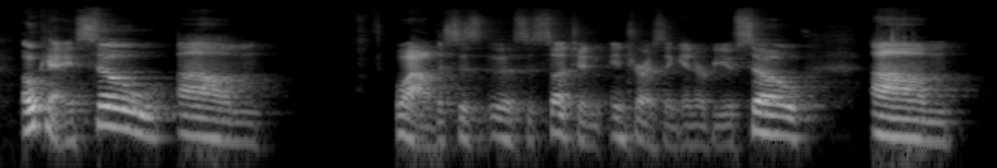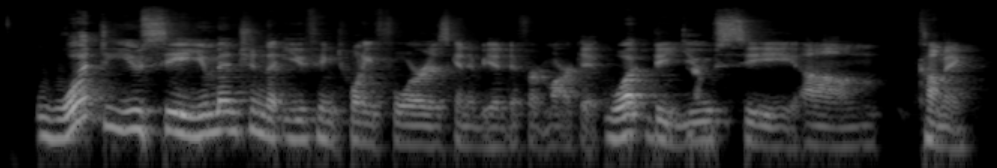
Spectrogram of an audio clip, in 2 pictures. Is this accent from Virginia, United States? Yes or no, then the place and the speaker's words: yes; Burke, Virginia, United States; I grew up in Burke, Virginia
